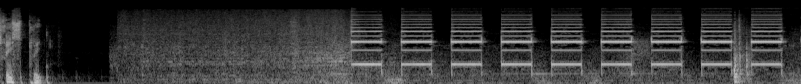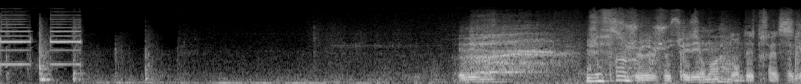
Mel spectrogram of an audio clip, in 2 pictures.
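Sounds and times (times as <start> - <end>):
electronic alarm beeping: 3.5 - 8.9.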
